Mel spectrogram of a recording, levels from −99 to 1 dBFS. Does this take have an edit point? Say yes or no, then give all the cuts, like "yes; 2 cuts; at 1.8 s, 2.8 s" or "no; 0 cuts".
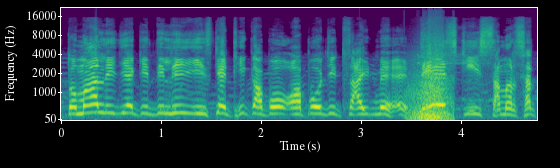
yes; 1 cut; at 3.5 s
